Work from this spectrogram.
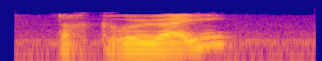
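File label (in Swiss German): "kruj", Haut Rhin; vin; carafe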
